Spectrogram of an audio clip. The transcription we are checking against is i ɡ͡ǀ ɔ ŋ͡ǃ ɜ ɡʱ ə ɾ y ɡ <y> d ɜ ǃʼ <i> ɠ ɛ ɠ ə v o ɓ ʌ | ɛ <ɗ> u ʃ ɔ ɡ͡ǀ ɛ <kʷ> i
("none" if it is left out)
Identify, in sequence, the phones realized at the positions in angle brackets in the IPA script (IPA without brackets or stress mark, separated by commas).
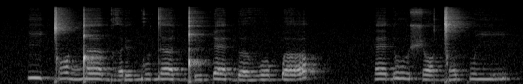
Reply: u, y, ɗ, kʷ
